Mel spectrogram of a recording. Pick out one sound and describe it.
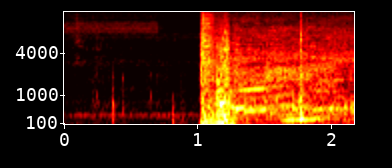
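A crossbow fires with a sharp snap.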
